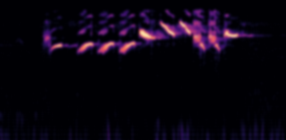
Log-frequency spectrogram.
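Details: Loud, close tui tui song of a double-collared seedeater (papa-capim coleiro): around nine rapid, ringing whistled notes, sliding up and down, ending on a sustained thin high tone.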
